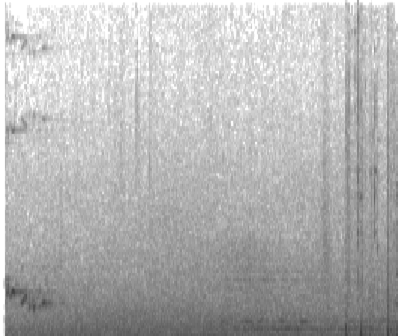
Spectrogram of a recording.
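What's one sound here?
Footsteps tread on grass.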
